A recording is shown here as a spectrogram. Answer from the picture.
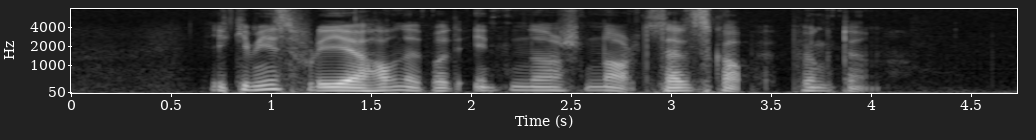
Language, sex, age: Norwegian, male, 37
